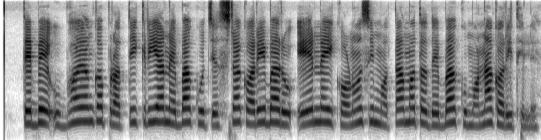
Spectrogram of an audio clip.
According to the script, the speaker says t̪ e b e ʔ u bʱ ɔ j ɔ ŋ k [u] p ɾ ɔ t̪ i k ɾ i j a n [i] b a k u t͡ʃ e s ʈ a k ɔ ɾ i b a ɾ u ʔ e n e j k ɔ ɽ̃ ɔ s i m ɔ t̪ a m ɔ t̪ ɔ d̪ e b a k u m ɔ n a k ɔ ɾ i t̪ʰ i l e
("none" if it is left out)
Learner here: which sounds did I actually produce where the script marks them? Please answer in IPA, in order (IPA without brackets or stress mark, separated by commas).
ɔ, e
